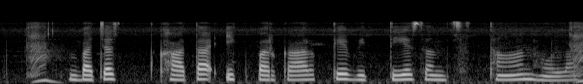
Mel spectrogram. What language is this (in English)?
Bhojpuri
